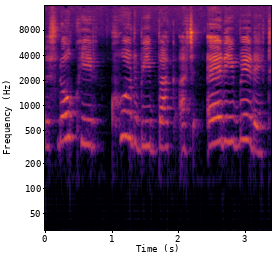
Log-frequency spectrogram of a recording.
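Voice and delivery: ordinary delivery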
